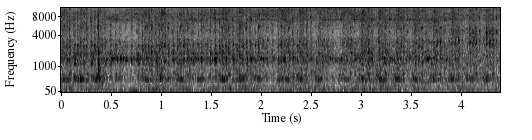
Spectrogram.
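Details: 1951 Chevrolet Fleetline after correcting plug-lead firing order, makeshift carburetor held at cracked throttle with a cable tie, only controlling air: engine barely ticking over, uneven lumpy beat, not firing cleanly on all cylinders; rough running, nearly on six.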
